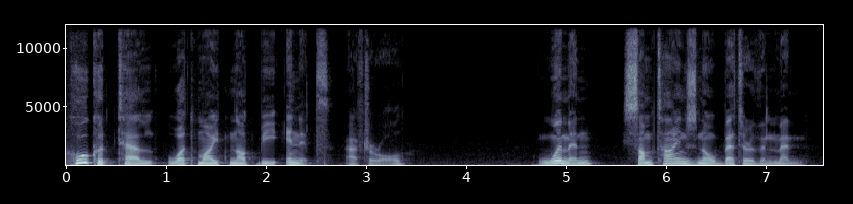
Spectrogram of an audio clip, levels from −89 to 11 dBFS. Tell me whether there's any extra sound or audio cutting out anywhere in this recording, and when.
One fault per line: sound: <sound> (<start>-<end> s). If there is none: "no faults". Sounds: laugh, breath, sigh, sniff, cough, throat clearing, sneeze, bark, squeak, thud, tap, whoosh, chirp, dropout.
no faults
